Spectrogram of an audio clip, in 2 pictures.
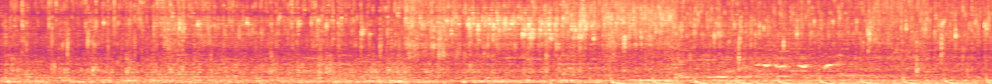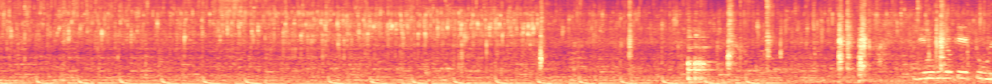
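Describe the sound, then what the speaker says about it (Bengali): Eggs tossed with a little turmeric frying in well-heated oil give a steady, loud crackling sizzle that runs throughout, with occasional clinks of a utensil against the pan. "এবার ডিমগুলোকে ভেজে নেব।"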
